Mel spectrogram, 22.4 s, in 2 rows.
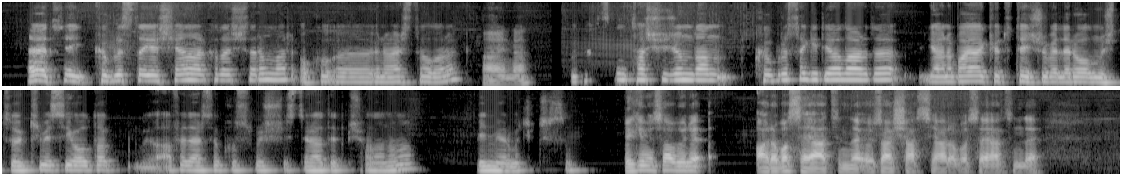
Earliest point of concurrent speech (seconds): none

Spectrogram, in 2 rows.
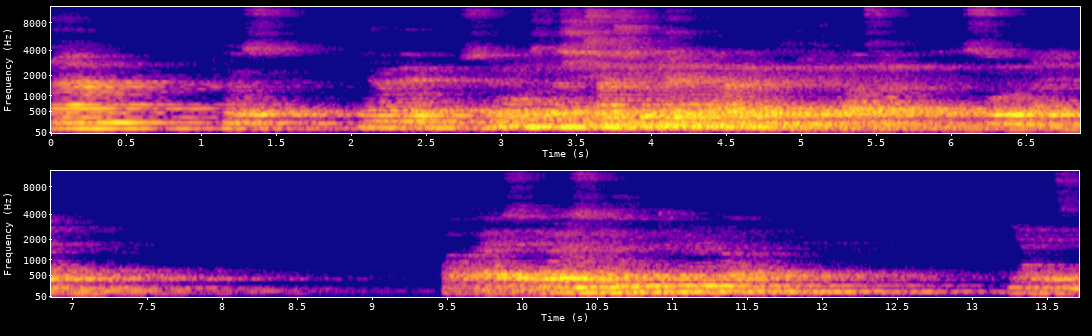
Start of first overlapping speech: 3.5 s

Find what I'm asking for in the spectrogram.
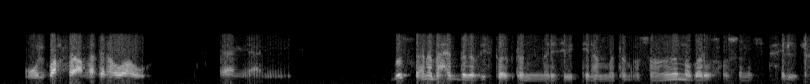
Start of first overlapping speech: none

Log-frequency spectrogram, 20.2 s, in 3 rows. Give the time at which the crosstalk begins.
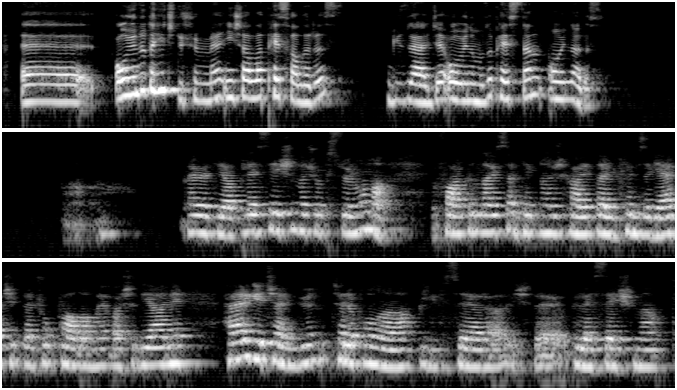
none

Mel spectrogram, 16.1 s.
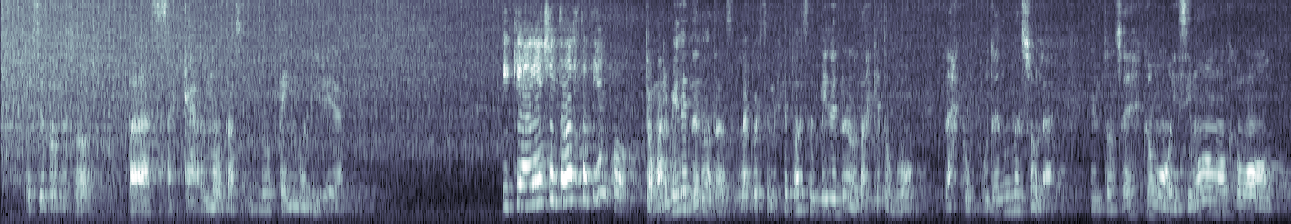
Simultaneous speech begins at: none

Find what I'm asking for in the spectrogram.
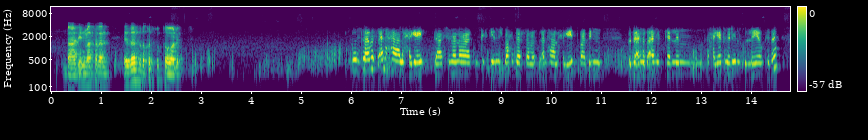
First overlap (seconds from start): none

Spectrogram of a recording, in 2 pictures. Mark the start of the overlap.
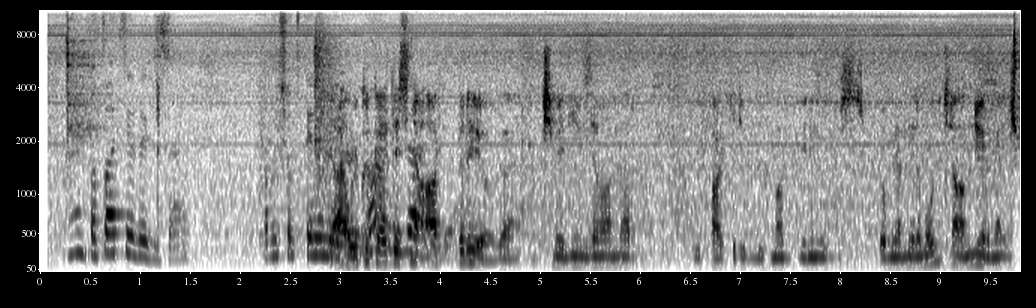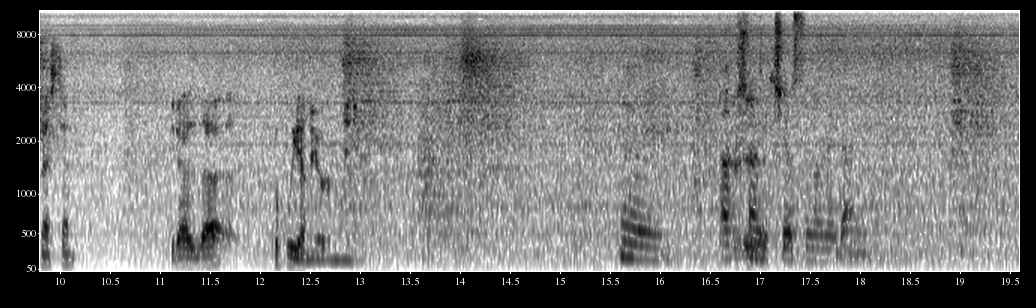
2.9 s

